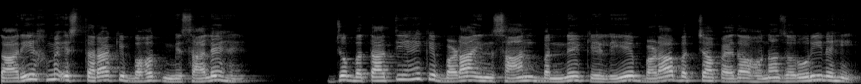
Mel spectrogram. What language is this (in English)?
Urdu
